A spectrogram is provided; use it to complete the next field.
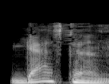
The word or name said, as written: Gaston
